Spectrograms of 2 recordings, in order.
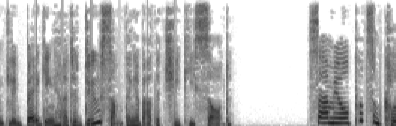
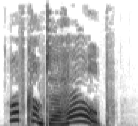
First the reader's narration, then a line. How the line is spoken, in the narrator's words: he whines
